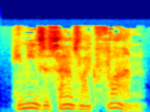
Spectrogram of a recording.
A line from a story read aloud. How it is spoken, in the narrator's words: Susanna said quietly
